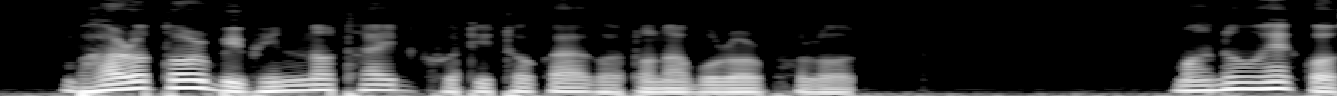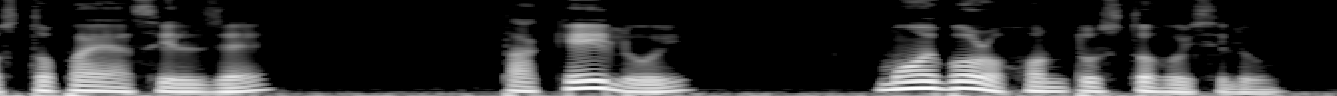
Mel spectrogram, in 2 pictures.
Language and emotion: Assamese, sad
